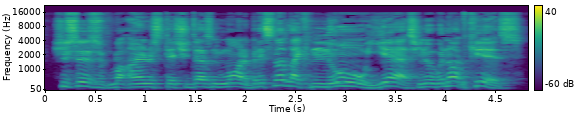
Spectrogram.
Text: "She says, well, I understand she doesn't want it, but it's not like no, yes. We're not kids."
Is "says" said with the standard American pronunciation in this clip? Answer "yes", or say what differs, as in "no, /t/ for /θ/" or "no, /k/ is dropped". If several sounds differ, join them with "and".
yes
